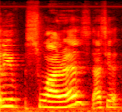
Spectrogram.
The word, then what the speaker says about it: Suarez: How do you Suarez? That's it. How you pronounce it?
